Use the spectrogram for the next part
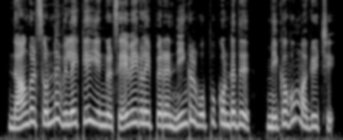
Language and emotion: Tamil, happy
